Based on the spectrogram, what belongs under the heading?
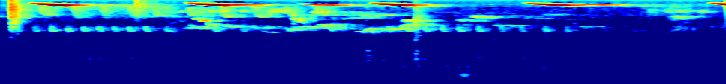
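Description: Songbirds singing in woodland. One bird repeats a short, very high, falling call about every second and a half to two seconds, with softer chirps and trills from other birds underneath.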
